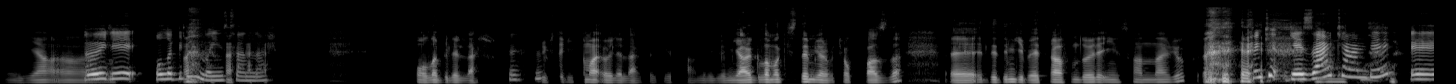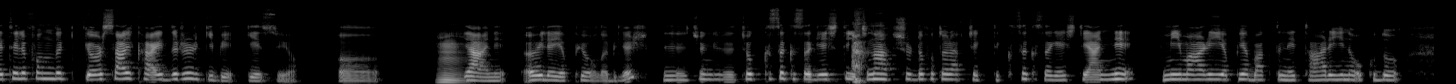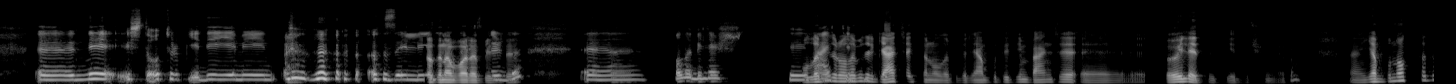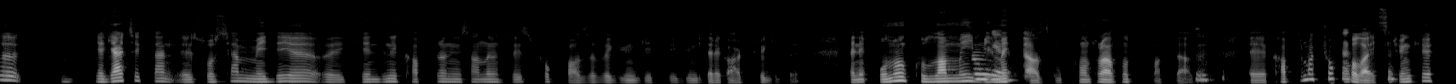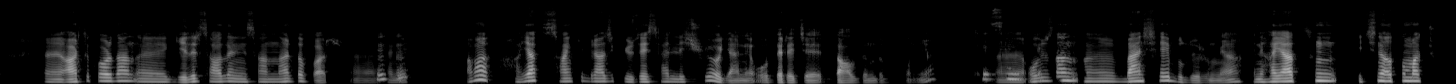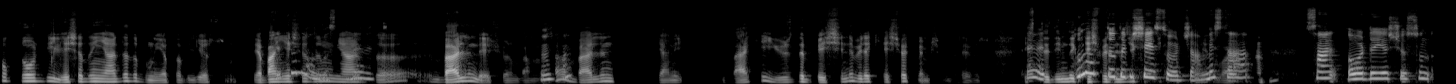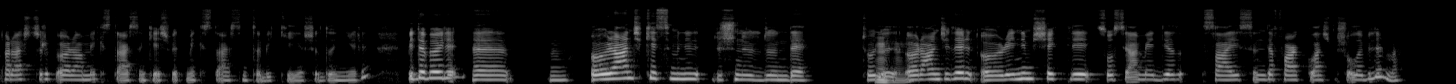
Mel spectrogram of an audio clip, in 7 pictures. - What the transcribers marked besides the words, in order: drawn out: "ya"; chuckle; chuckle; other background noise; chuckle; chuckle
- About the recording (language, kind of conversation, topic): Turkish, podcast, Sosyal medyanın tarzını nasıl etkilediğini düşünüyorsun?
